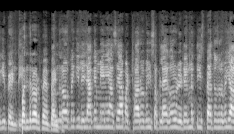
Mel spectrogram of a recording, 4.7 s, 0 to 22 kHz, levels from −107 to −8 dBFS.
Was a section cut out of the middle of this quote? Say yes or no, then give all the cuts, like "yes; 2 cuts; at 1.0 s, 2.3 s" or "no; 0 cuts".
no; 0 cuts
